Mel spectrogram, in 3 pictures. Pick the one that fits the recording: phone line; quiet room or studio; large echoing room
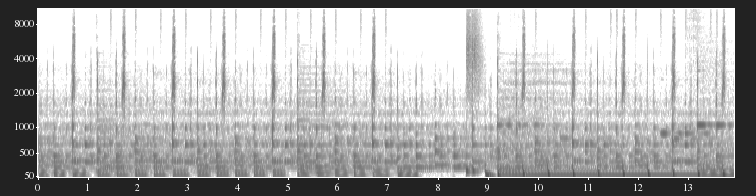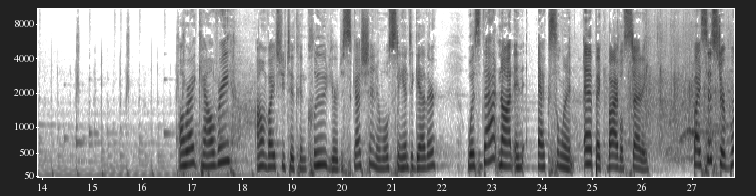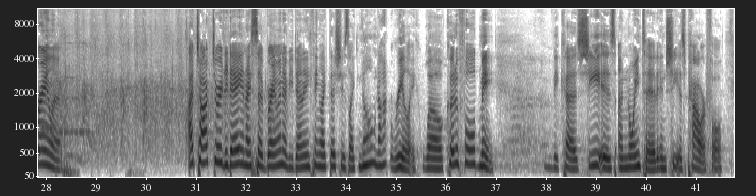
large echoing room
